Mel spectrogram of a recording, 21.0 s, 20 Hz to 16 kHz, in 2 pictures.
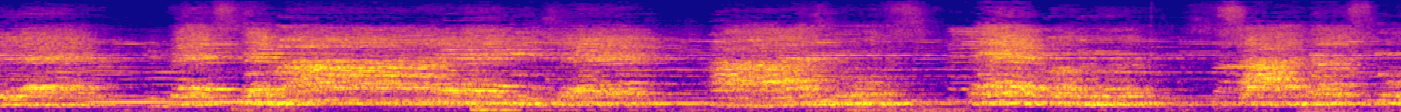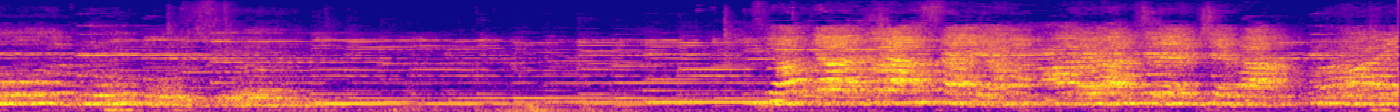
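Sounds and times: children singing together: 0.0s - 13.1s, 16.1s - 21.0s.

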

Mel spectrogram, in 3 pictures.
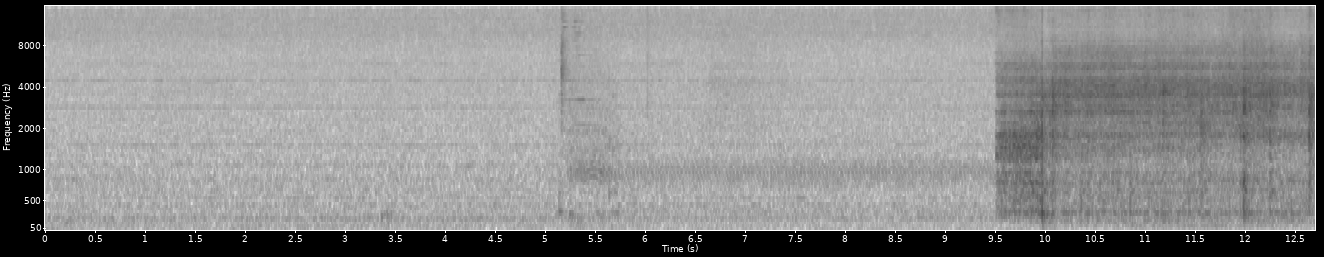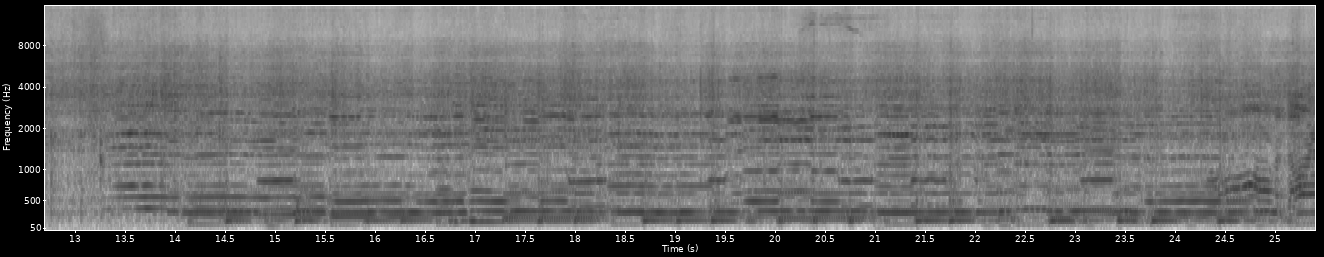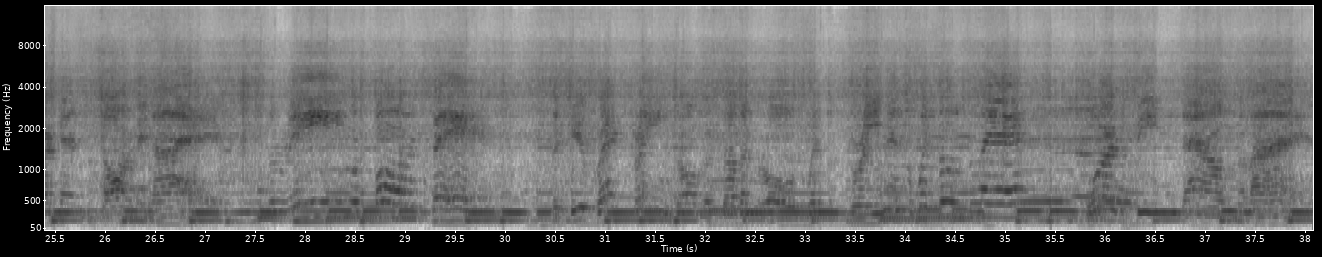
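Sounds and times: low hiss: 0.0s - 38.0s
record surface crackle: 9.5s - 38.0s
violin and guitar music: 13.2s - 38.0s.

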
